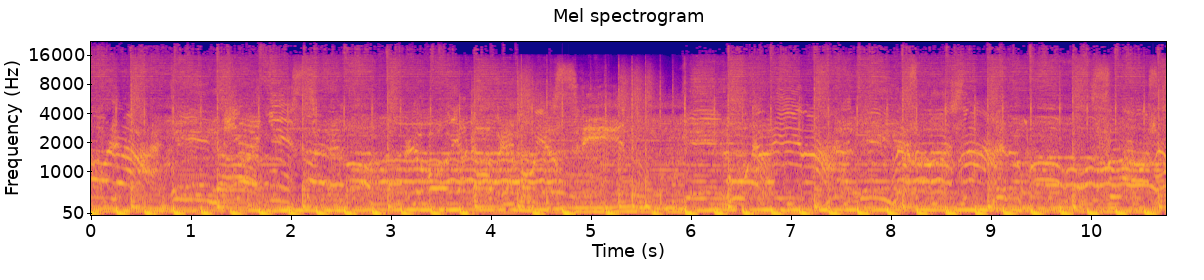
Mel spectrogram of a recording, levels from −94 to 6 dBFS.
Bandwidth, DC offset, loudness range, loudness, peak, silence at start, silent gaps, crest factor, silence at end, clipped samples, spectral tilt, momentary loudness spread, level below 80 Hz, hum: over 20 kHz; under 0.1%; 0 LU; -10 LUFS; 0 dBFS; 0 s; none; 8 dB; 0 s; under 0.1%; -4.5 dB/octave; 2 LU; -14 dBFS; none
